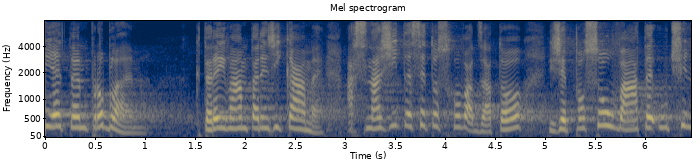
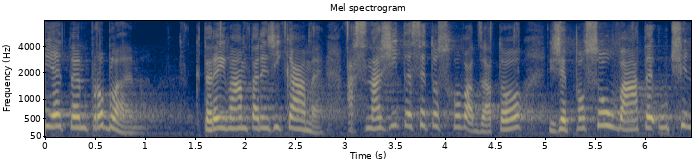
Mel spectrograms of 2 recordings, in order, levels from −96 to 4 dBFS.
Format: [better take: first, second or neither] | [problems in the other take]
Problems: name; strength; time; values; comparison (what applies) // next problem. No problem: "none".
first | noise reduction (neural separator model SepFormer DNS4)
